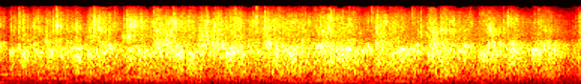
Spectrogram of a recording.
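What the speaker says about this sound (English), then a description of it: "give him another applause, John Conyers" A large audience at a forum on policing and incarceration gives sustained applause for Congressman John Conyers, a loud, even wash of many hands clapping without a break.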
